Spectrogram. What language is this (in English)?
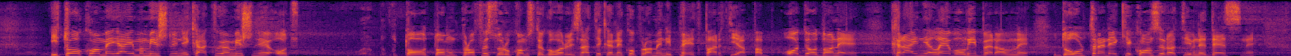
Serbian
